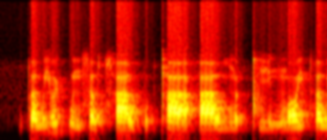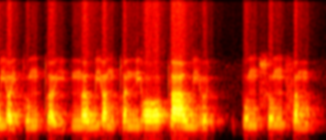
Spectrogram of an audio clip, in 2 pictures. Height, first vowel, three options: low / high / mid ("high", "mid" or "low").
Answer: low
